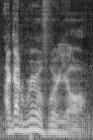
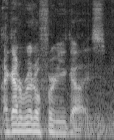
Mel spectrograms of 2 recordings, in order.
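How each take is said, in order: First: Quick, run-together delivery; said kinda fast. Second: Said in the usual way. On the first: Real, not acted. Streamer announcing a riddle to viewers, kinda fast. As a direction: rush through the line. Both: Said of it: "I said that kinda fast".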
